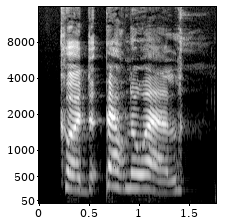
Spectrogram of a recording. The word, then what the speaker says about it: Code Père Noël: A.k.a. 36 Games Code Père Noël. – That's how you say it.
